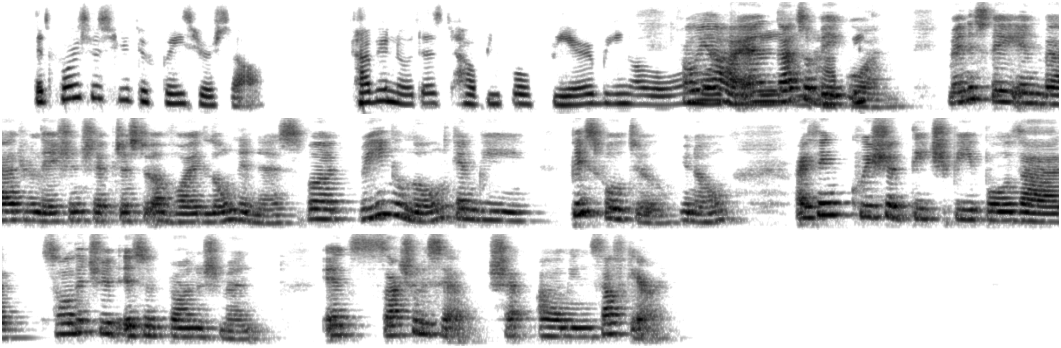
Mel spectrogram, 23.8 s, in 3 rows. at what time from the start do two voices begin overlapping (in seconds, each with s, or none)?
5.1 s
